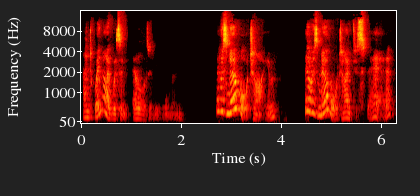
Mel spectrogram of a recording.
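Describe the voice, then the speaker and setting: A woman's voice: mid-range voice, wildly swooping pitch, a little slow, darkish tone. A woman reading poetry aloud in a theatrical, wryly comic way, as the host of a recital. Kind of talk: expressive poetry recital with casual introductions.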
